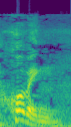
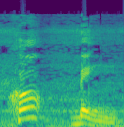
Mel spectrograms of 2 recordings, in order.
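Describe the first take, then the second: First: Said in the usual way. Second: "joven" in two separate syllables, JO - ven; split into syllables. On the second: Shown as a demonstration. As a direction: break "joven" with a pause after stressed JO. Separa la palabra en dos sílabas. ("joven" separado en sílabas, JO - ven)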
